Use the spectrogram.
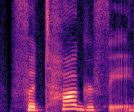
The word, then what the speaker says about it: photography: The stress changes. Photography. Not photography.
